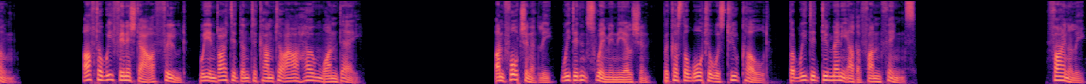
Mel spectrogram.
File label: uk vancouver holiday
